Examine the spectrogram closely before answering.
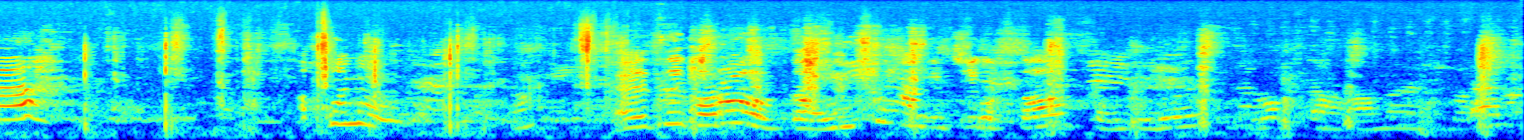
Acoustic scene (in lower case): residential area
